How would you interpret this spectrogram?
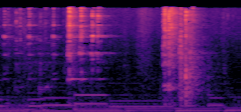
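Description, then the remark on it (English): A whisk clinks and scrapes against a bowl, mixing a salad dressing of apple cider vinegar, olive oil, maple syrup and sea salt, in two short bursts of metallic rattling, heard over a steady low tonal background with no talking. “We're gonna mix this and then toss it into the salad.”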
